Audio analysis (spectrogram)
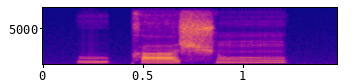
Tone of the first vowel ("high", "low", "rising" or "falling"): low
